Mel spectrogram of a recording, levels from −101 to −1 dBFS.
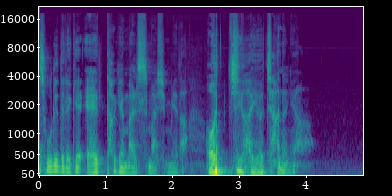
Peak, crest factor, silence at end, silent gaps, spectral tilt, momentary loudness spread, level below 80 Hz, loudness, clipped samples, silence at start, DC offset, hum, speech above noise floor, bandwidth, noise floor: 0 dBFS; 26 dB; 1.05 s; none; -7 dB/octave; 24 LU; -46 dBFS; -26 LUFS; under 0.1%; 0 s; under 0.1%; none; 48 dB; 13.5 kHz; -73 dBFS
